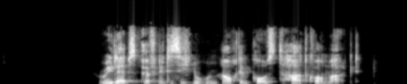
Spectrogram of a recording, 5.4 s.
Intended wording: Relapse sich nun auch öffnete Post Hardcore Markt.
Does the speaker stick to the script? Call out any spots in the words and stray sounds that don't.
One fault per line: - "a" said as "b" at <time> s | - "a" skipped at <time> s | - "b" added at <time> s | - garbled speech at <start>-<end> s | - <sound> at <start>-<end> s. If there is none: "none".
- "öffnete" added at 1.9 s
- "öffnete" said as "dem" at 3.1 s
